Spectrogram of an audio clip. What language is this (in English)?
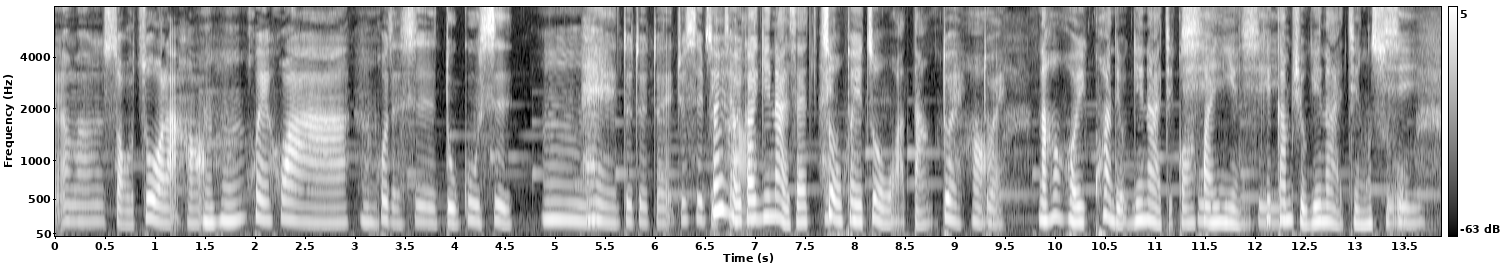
Chinese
